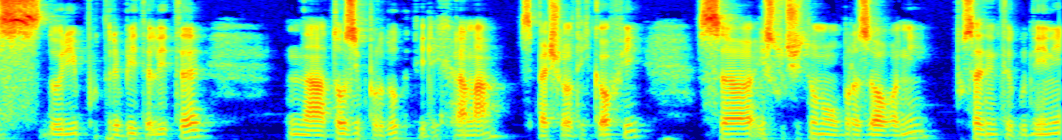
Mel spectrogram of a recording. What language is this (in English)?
Bulgarian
